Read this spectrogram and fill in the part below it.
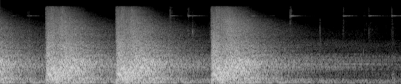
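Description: Pistol shots ring out loudly in an echoing indoor range.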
